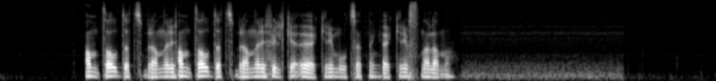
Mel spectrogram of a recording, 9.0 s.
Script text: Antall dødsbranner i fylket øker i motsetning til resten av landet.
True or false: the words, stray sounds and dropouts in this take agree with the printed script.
false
